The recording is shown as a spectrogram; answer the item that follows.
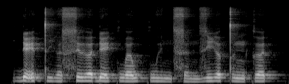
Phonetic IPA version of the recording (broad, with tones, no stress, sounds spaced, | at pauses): ɗ ḛ˧˥ t̪ i̤˨˩ ə̯ s ɨ˧ ə̯ ɗ e˨˦ k w ə˨˦ w k w ɨ̤˨˩ n s ə̤˨˩ n z i˧ ə̯ t̪ ə˧ n k ə˦˥ t̚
